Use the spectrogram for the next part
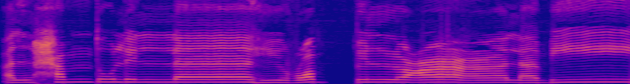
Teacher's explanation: तीन पांच या सात अलिफ जितना खींचते यही वजह है कि हम मीन को ज्यादा खींच रहे हैं लेकिन नून को ज्यादा देर नाक में नहीं ठहराना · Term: हरूफ मद्दा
